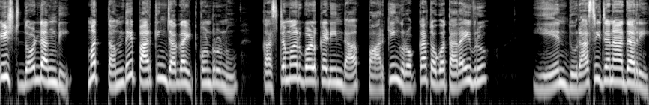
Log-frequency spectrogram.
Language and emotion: Kannada, angry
